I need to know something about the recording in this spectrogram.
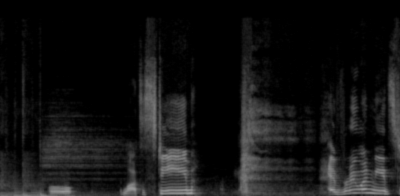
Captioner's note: laughing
